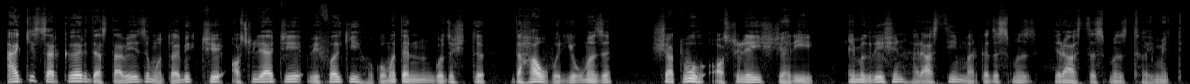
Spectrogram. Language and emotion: Kashmiri, neutral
